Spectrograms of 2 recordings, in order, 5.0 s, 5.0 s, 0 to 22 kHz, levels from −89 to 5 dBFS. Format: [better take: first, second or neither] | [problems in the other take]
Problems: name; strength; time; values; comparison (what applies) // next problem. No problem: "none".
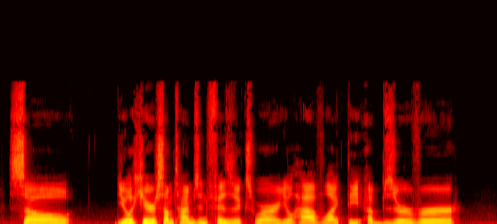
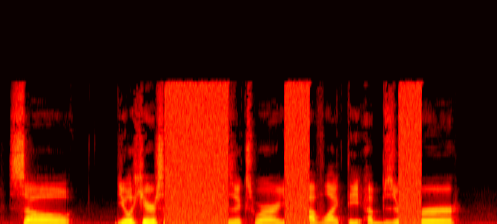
first | audio cutting out; filled with static; at 1.5 s for 0.5 s, at 3 s and at 4 s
